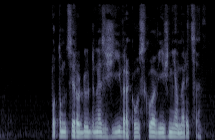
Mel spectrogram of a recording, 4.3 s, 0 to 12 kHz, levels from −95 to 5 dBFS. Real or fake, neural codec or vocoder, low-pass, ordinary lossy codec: fake; codec, 24 kHz, 3.1 kbps, DualCodec; 10.8 kHz; MP3, 64 kbps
